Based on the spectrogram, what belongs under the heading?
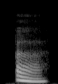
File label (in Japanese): イギリス弱母音ə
